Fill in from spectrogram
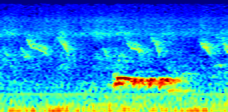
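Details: Young local zebra dove, eight months old, originally from a mango-tree nest, delivers a single short trilled cooing phrase, while thin high chirps of other birds sound in the background.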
